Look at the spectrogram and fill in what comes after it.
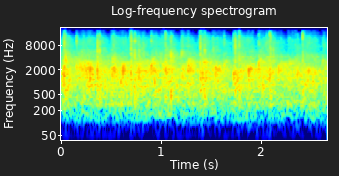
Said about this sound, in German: Ich sage Applaus für Till Daus.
